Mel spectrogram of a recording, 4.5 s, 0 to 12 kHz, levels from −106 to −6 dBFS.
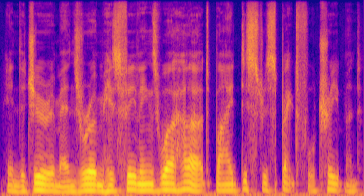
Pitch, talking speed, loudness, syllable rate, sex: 100 Hz, 145 wpm, -17 LUFS, 4.3 syllables/s, male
